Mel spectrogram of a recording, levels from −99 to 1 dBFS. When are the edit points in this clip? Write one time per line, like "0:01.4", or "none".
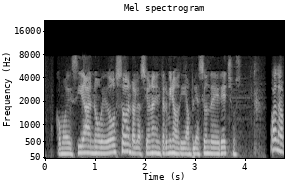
0:02.7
